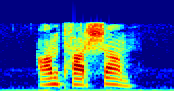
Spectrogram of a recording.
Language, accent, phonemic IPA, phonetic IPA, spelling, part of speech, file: Armenian, Eastern Armenian, /ɑntʰɑɾˈʃɑm/, [ɑntʰɑɾʃɑ́m], անթարշամ, adjective, Hy-անթարշամ.ogg
- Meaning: 1. unfading, undying, imperishable 2. fresh, bright, brilliant 3. perennial, eternal, everlasting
